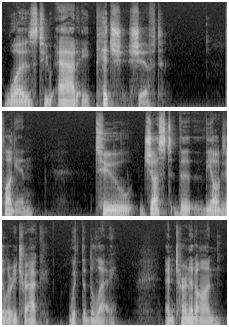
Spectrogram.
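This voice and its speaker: A man giving an unscripted software tutorial as a music producer, thinking aloud and rephrasing as he goes. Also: low-pitched. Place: indoors, voice-over of a screen recording.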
